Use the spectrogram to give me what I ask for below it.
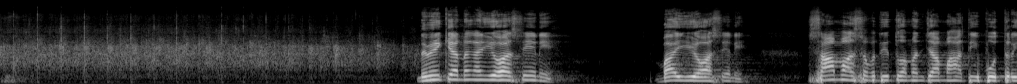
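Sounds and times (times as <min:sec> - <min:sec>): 
audience applause: 0:00.0 - 0:04.3
speech: 0:04.2 - 0:05.6, 0:06.6 - 0:07.5, 0:08.1 - 0:10.1.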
